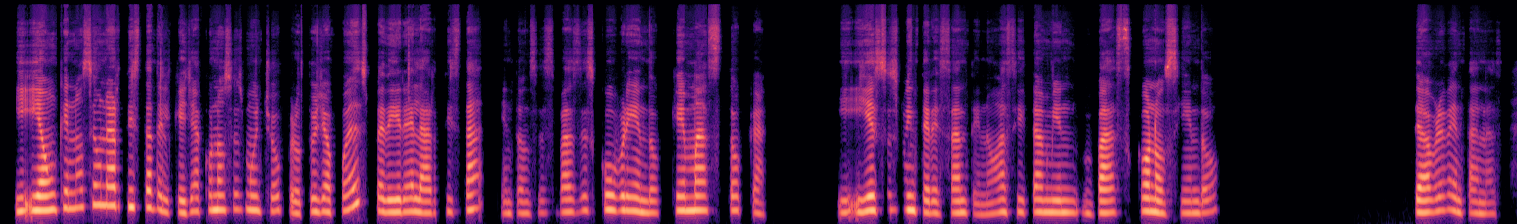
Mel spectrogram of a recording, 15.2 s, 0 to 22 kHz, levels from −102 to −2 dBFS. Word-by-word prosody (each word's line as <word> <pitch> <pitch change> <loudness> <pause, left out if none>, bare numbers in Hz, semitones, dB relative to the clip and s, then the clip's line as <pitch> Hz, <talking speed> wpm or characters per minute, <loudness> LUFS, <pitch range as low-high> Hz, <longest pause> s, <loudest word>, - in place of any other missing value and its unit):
y 235 +1 +1
y - - +11
aunque 260 +3 +6
no 295 +2 -3
sea 350 +3 -2
un 345 -1 +3
artista 315 -2 +3
del 240 -6 -4
que 210 -1 -1
ya 235 +2 -5
conoces 260 +2 -1
mucho, 250 -1 -2
pero, 200 - -4
tú 230 - -7
ya 225 -1 0
puedes 280 - -2
pedir 220 -1 +2
el 225 0 +2
artista, 225 +6 -3 0.2
entonces 200 +1 -12
vas 220 0 -3
descubriendo 245 -4 0
qué 250 -1 +2
más 250 0 +3
toca, 240 -6 -8 0.7
y 210 0 -6
y 235 - +5
eso 255 +1 +3
es 260 - -11
lo 255 - +4
interesante, 210 -4 -1
¿no? 190 +3 -9
Así 220 0 -5
también 215 -1 0
vas 210 +2 0
conociendo. 210 -1 0 2.0
Te - - +6
abre 220 +3 +2
ventanas, 205 -6 -7
225 Hz, 155 wpm, -23 LUFS, 210-255 Hz, 2.0 s, y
